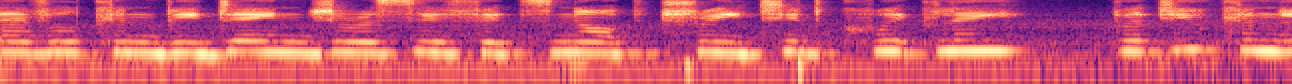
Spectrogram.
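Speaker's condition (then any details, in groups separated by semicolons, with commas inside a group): Cerebral palsy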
